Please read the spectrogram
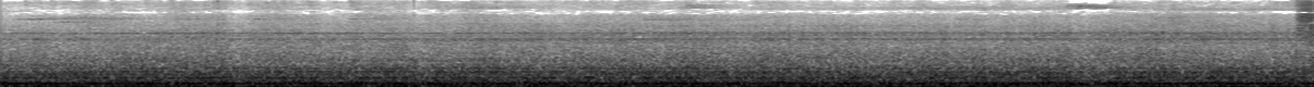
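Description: Churros extruding machine running with its dough feed on: a steady motor hum as the screw augers push the dough toward the forming head.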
